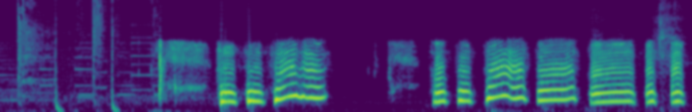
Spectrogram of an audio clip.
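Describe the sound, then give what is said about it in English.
Someone hums a TV theme tune: a bouncy, rhythmic run of short melodic notes with brief pauses between phrases, after a few faint clicks and rustles at the start. “You hit us with song Hum number one.”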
